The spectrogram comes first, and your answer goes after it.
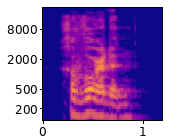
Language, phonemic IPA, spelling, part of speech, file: Dutch, /ɣəˈʋɔrdə(n)/, geworden, verb, Nl-geworden.ogg
- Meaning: past participle of worden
